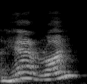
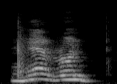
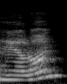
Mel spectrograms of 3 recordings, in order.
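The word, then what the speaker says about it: هِرٌّ: Mais c'est pas heron, mais herron. On est obligé de rajouter shidda pour appuyer sur la lettre ra.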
